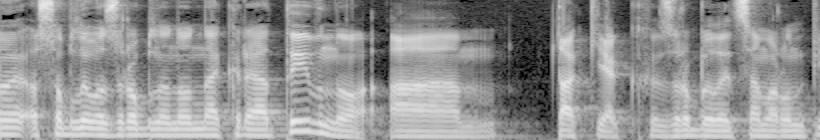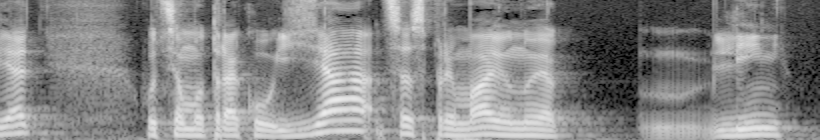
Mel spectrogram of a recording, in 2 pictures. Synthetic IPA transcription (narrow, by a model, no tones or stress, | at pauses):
ɔʔɔsɔblˠɪʋɔzrɔblˠenɔnɛkɾeɐt̪ɪwnɔ̰ɐ | t̪ɑkjɐkzrɔbɪlˠɪt̪sɛmɐɾɔnpʲjatʲ | ʊt͡sʲɔmʊt̪ɾɛkʊjat̪sɛspɾɪjmɑjʊnujɐk̚ | lʲinʲ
